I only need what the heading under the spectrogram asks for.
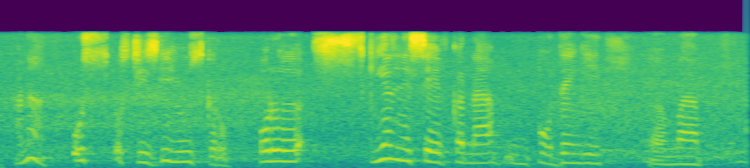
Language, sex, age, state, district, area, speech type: Dogri, female, 45-60, Jammu and Kashmir, Udhampur, urban, spontaneous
